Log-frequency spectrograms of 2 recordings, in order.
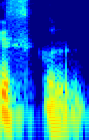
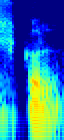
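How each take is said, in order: First: An extra vowel comes before the s-k cluster. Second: It starts directly with the s-k cluster. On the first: "উচ্চারণের সুবিধার কারণে ধ্বনি পরিবর্তন করি" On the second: "স্কুলকে"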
